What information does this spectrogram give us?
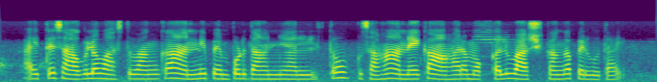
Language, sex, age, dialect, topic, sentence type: Telugu, male, 18-24, Telangana, agriculture, statement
